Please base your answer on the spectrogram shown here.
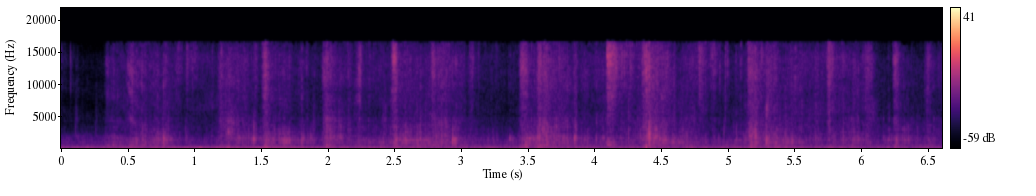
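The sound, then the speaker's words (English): Footsteps walk between rows of casks in a damp cellar, many steady, even steps. “Now, please walk forward between the rows of casks and then pause in front of the screen on your left.”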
